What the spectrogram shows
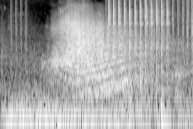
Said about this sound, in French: l'armée avançait. on entendait les bruits de canon, euh, les tirs. Donc on se disait peut-être qu'un obus pouvait tomber sur la maison.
